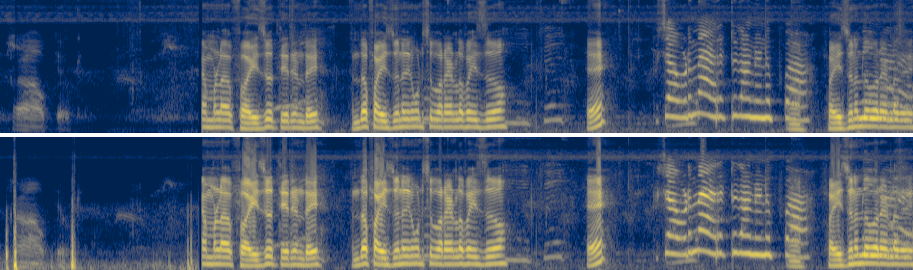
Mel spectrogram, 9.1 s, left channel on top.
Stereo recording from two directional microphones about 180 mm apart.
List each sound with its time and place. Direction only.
0.2 s a sound: 10° left (ahead or behind)
2.0 s speech: 10° left (ahead or behind)
6.5 s a child's voice: 80° left; by 8.1 s 50° left (ahead or behind)
8.3 s speech: 15° left (ahead or behind)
